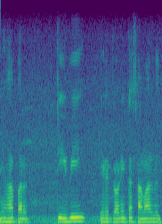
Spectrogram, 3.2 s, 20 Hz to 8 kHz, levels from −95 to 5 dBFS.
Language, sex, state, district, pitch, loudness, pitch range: Hindi, male, Uttar Pradesh, Lucknow, 120 Hz, -16 LUFS, 110-125 Hz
